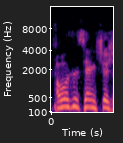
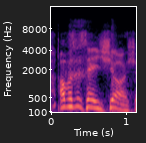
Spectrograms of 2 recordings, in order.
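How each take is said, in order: First: Said in the usual way. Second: "I wasn't saying shush" slowed, each word pressed; slower insistence. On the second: Real, not acted. Host slowly insists he wasn't shushing his co-host. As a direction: spell it out deliberately. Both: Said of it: "Are you shushing?".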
